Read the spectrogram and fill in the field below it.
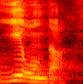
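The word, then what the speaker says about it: Geronda: On écrit avec un G. On prononce Yonda.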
